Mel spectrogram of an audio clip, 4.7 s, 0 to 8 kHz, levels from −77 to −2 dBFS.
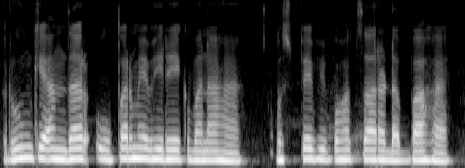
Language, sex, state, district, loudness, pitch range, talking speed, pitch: Hindi, male, Jharkhand, Garhwa, -12 LUFS, 160-180 Hz, 195 wpm, 170 Hz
